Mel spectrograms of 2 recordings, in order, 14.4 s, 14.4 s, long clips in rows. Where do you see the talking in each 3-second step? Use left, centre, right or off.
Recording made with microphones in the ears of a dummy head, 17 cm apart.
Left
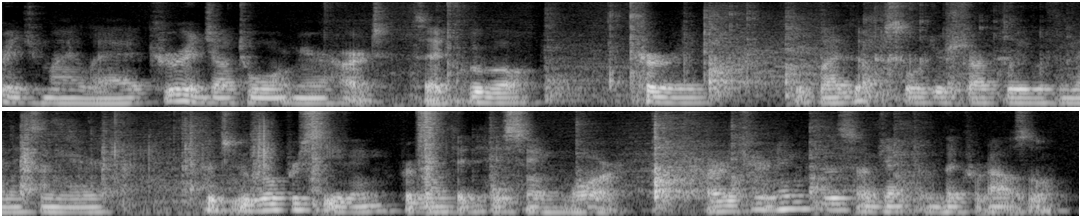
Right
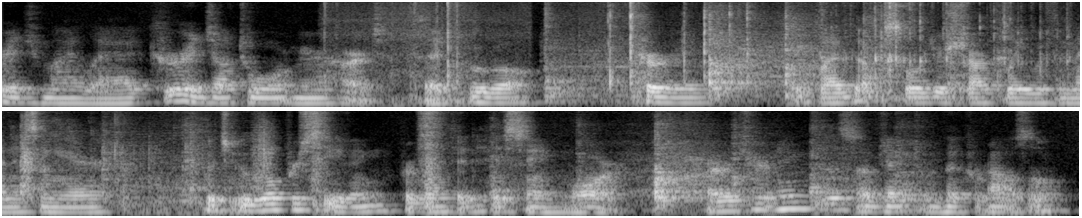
left, centre, right, centre, left.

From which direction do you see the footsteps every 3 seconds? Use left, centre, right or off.
off, right, centre, left, left.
